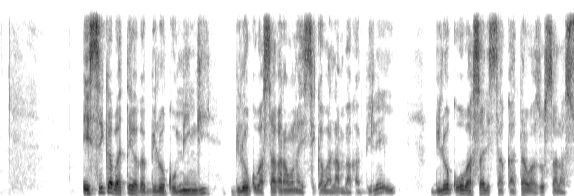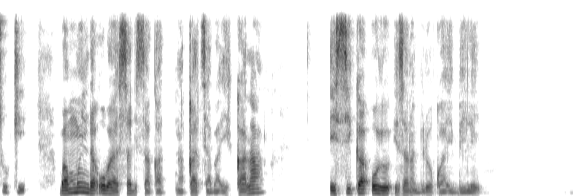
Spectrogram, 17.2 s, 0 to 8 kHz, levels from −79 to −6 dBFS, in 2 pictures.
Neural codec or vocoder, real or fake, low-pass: vocoder, 44.1 kHz, 80 mel bands, Vocos; fake; 7.2 kHz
